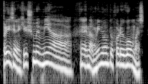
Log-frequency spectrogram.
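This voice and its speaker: A man's voice: high-pitched, animated, no echo. A man co-hosting a casual podcast chat about motor racing, teasing and sarcastic. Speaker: podcast co-host.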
